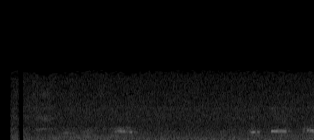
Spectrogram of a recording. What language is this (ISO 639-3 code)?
ces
